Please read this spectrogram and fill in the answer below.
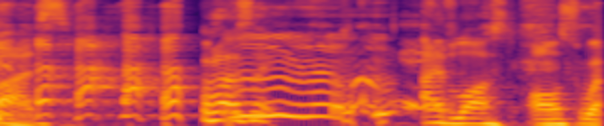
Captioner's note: laughs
